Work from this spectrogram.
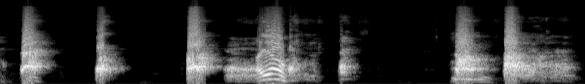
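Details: Barking Aspin dog at bath time. Loud, harsh barks are spaced about a second apart, then a quick pair near the end. A person's voice talks over the middle.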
